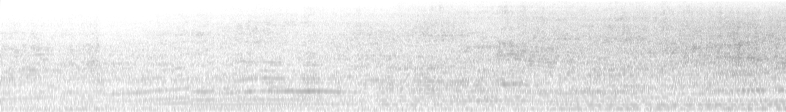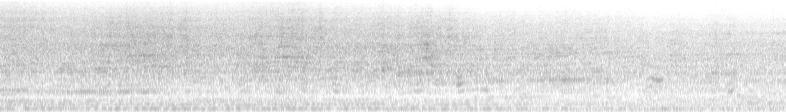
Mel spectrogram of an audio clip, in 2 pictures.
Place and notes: moto grand prix ... qualifying one ... Becketts corner ... open lavaliers clipped to chair seat ...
